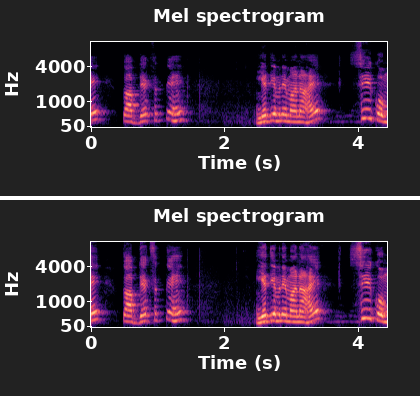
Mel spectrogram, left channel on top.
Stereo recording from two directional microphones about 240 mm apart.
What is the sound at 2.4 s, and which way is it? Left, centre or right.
Speech, right.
